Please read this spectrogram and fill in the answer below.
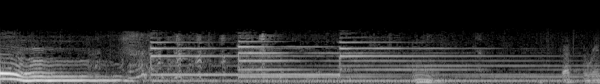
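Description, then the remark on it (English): A clock chimes the hour, its bell-like tones striking one after another and ringing on in overlapping, sustained notes, while a low voice murmurs at the start and faintly underneath. “but to get them chimes made softer. No sense in letting the neighbors hear the time for nothing.”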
